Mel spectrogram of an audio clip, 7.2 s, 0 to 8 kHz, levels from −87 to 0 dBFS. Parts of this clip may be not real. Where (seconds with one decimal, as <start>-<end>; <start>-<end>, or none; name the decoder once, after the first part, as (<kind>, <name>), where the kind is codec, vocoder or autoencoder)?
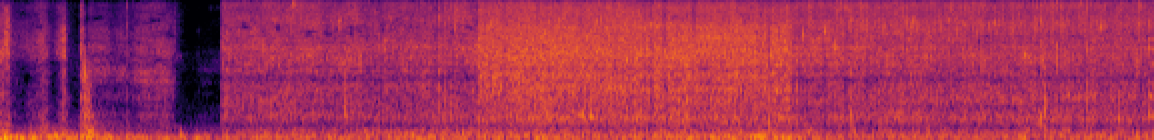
0.0-0.5 (vocoder, Vocos); 0.9-2.4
